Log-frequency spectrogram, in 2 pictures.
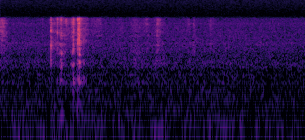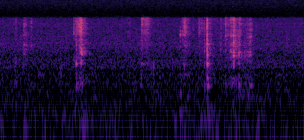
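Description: Near silence with a few faint, short rustles and clicks of cardstock being handled and pressed together by hand: a small cluster about half a second in, one near the middle, and several more near the end.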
